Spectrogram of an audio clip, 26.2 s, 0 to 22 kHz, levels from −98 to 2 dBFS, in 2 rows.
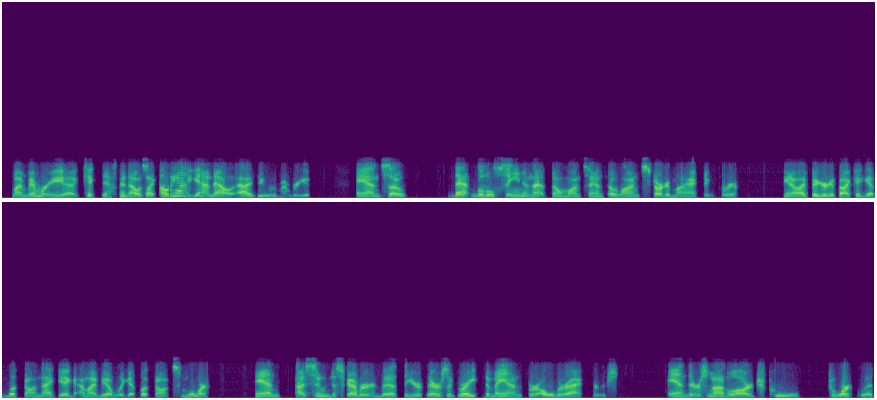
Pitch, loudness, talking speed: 110 Hz, -22 LUFS, 170 wpm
